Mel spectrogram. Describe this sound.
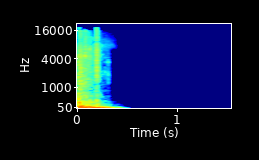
MECH STEPS - 1
Footstep for mechanical droid or any type of medium sized robot.
droid, scifi, robot, mech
